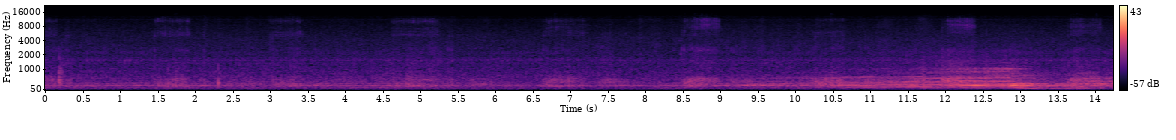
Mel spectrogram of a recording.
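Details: A 14-year-old senior cat, adopted from a shelter, purrs contentedly while being massaged in the sun on March 19, 2021. The low, steady purr pulses about three times a second and swells louder toward the end, with soft rustling of handling.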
